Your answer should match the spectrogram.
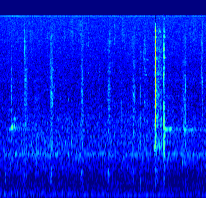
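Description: Two sharp clinks a fraction of a second apart, about three seconds in, as small glasses are set down on a table; the second leaves a brief ring. Scattered soft ticks and faint outdoor background surround them.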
